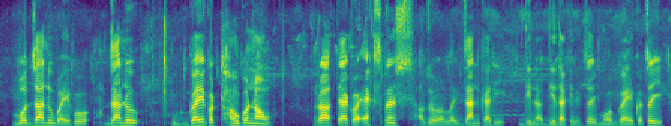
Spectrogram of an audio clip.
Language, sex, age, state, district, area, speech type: Nepali, male, 30-45, West Bengal, Kalimpong, rural, spontaneous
